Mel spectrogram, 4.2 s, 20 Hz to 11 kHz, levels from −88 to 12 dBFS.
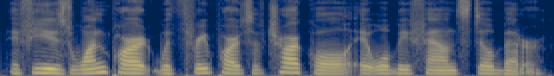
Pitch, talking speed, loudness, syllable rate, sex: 160 Hz, 215 wpm, -19 LUFS, 4.6 syllables/s, female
